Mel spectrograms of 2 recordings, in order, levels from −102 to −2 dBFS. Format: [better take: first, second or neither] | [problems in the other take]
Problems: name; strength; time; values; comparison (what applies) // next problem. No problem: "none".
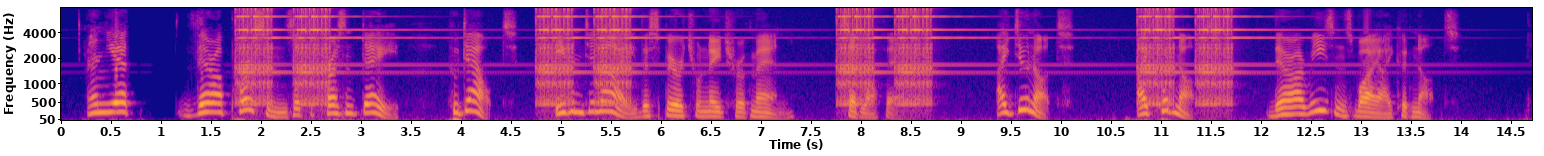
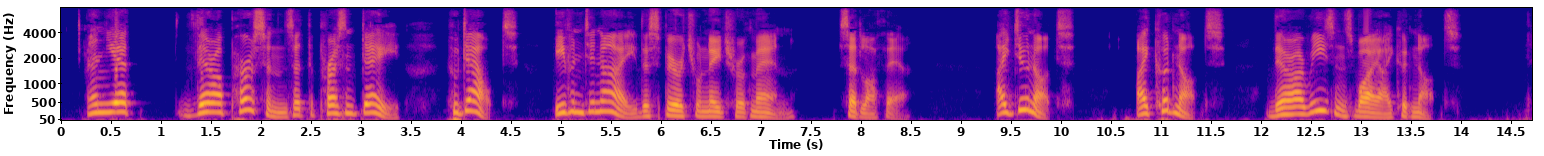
second | background sound (Telephone); 2 dB above the speech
